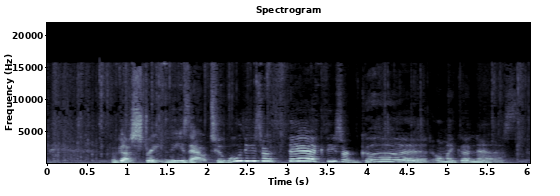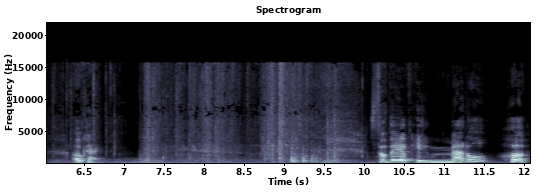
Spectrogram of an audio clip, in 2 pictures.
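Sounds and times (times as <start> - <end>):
plastic strips rustling and clicking: 0.0 - 3.2, 5.5 - 10.1.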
